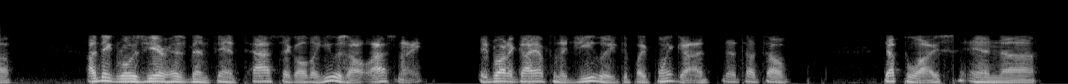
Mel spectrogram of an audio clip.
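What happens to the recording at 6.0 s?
At 6.0 s, as throughout, the RealAudio 14.4 codec's squeezed, dial-up-rate coding strips everything above 3.8 kHz, leaving the speech muffled, gargly and heavily smeared.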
